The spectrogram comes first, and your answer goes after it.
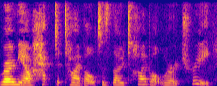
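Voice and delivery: ordinary delivery

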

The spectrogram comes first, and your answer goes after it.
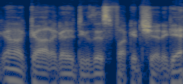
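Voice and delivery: weary, fed-up, very low grumble. Imitating David's fed-up attitude while discussing a scene: imitating David sounding fed up. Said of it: "you can hear even in David's voice, he's like".

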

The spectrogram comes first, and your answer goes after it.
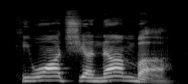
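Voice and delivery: very loud, high, put-on Boston accent. Retelling an awkward phone-number moment, quoting the other person in a Boston accent. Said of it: "In a Boston accent".

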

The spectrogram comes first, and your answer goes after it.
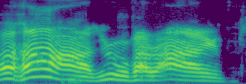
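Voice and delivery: loud put-on frog voice, drawn-out "aha". Retelling what a flying frog said to them, in a frog voice. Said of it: "I forgot about your frog voice".

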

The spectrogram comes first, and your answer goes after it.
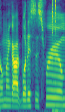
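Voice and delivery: ordinary delivery

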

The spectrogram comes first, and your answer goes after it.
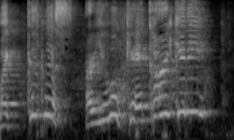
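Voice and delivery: badly faked, very high female voice. Voice the disciple asking car kitty a question, in a terrible put-on female voice. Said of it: "here's my disciple voice".

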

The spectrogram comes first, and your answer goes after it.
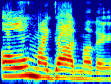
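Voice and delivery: normal talking voice

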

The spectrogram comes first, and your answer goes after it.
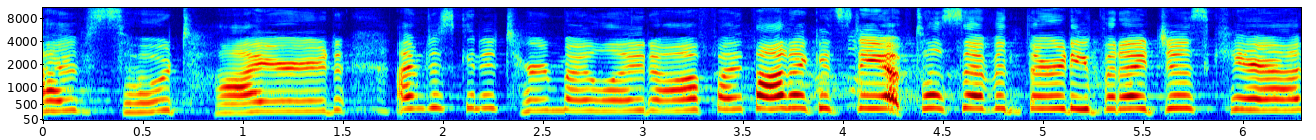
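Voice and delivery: very high, loud, tearful sobbing, acted. Retelling what a child said while crying late at night: imitating Caden crying. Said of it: "and he's crying".

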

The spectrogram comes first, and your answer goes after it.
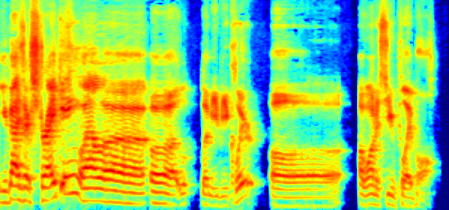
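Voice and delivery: put-on voice, each uh long and drawn out. Acting out a call telling strikers to just play basketball: Obama impression. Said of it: "Obama did tell him to just play basketball".

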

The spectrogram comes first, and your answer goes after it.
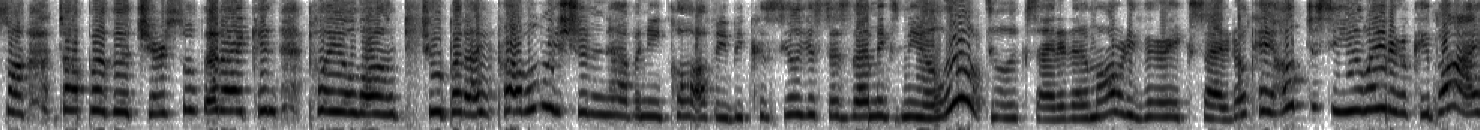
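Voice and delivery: very high little alter-ego voice. Demonstrating the little voice people then started leaving messages for, little voice. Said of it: "had this blast with this little voice".

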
